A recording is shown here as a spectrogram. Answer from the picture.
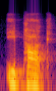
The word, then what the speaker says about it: Epoch: One you didn't mention is the Epoch Times. It's spelled E-P-O-C-H, but Epoch, it helps people understand the spelling.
